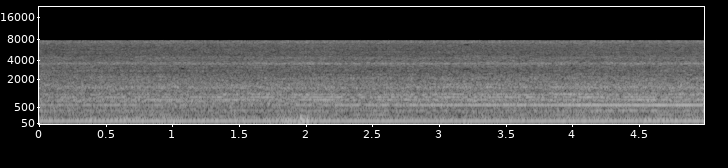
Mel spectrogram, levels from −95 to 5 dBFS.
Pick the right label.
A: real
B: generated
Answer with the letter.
A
